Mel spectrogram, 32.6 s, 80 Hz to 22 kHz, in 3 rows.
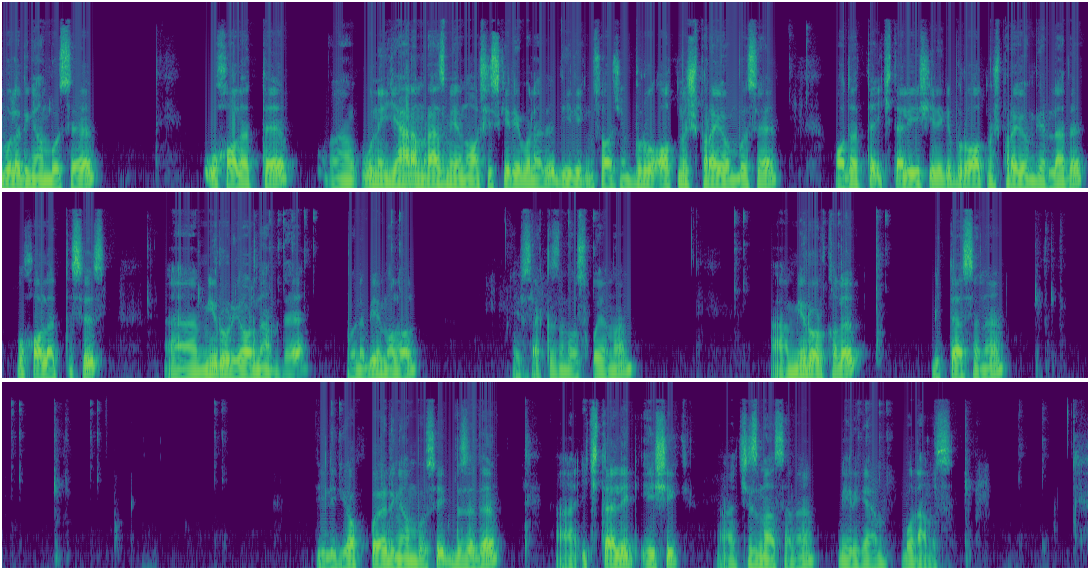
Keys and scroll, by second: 0.1 Escape, 12.0 m, 15.9 F8, 20.5 Escape, 30.2 e, 31.1 Escape.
